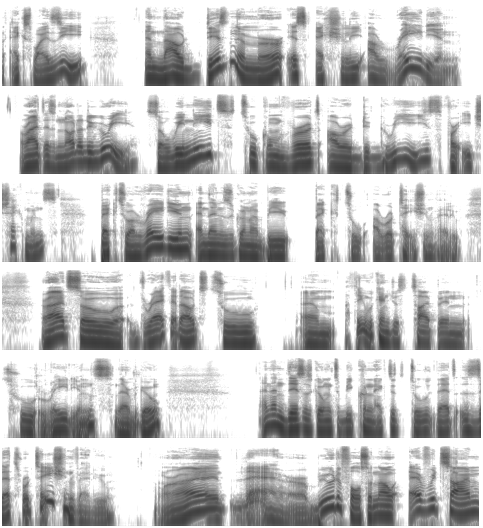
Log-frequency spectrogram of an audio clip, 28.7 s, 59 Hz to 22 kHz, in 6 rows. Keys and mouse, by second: 1.3 shift+middle click, 3.5 shift+middle click, 6.8-7.7 drag, 7.9 click, 9.8-10.6 drag, 11.4 shift+middle click, 13.9 shift+middle click, 15.2-21.8 drag, 22.3 middle click, 22.8 click, 23.7 click, 23.9-25.1 drag, 25.5-26.2 drag, 27.2 click, 27.7 middle click.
